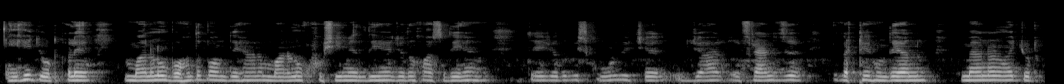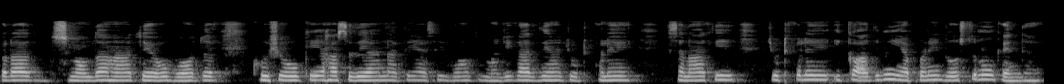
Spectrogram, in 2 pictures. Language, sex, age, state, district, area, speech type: Punjabi, male, 30-45, Punjab, Barnala, rural, spontaneous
